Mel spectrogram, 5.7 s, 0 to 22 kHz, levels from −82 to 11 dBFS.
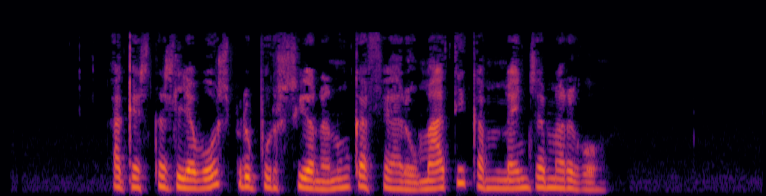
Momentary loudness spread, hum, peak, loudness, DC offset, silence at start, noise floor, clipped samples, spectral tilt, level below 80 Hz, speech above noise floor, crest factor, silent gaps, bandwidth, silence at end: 6 LU; none; -2 dBFS; -22 LUFS; under 0.1%; 0.85 s; -66 dBFS; under 0.1%; -6 dB/octave; -70 dBFS; 45 dB; 22 dB; none; 11.5 kHz; 1.2 s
